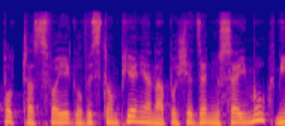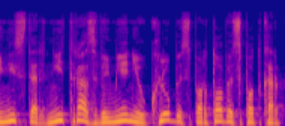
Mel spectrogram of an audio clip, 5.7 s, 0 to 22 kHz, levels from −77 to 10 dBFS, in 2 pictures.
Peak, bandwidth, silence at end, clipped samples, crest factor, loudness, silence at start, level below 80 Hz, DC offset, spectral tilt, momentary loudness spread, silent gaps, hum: 0 dBFS; 15 kHz; 0.05 s; under 0.1%; 14 dB; -16 LUFS; 0.05 s; -46 dBFS; under 0.1%; -6.5 dB/octave; 4 LU; none; none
